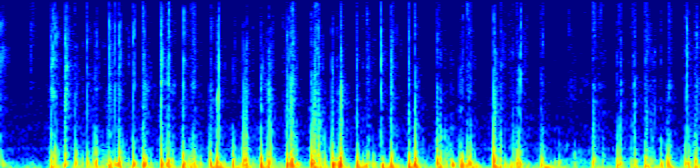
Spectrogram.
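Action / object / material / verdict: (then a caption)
tap / small plastic plate with paper sticky-note bookmarks / plastic, paper / none. A small flat plastic plate covered with colorful paper sticky-note bookmarks is held in one hand and tapped quickly and scratched with long painted nails. It gives a fast, uneven stream of short, dull, low thuds, about four a second, with brief papery scratching and no ring after each tap.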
